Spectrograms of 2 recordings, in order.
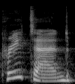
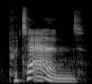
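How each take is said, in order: First: The first syllable has a full, unreduced vowel. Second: The first syllable is rushed with almost no vowel. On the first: The speaker calls it wrong. "So not pretend" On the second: The speaker calls it right. "but pretend"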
